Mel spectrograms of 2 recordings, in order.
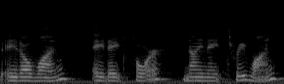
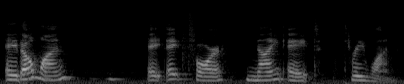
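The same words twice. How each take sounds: First: The number is said at normal speed. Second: The number is said more slowly.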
